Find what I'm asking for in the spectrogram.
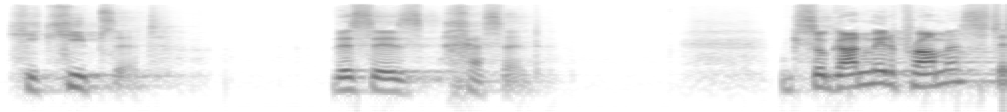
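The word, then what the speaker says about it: chesed (חסד): This Hebrew word, it's pronounced chesed,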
